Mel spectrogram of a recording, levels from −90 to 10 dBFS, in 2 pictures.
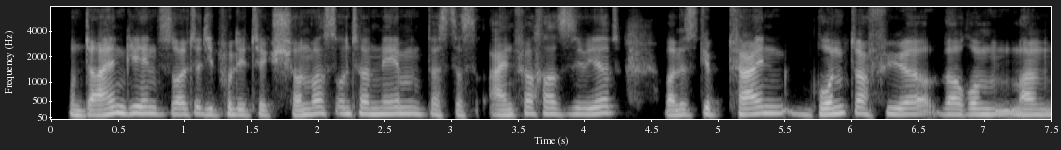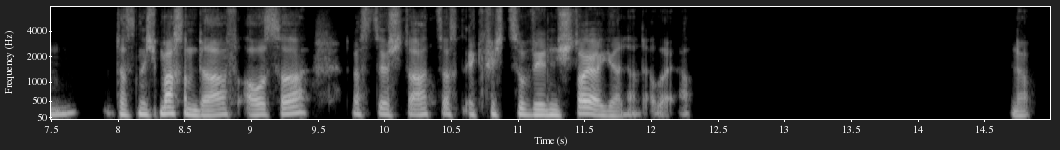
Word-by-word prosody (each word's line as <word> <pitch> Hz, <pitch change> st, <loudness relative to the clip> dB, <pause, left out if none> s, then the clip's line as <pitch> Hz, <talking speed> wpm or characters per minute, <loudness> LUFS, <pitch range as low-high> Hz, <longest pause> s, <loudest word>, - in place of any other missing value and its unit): und 125 Hz, -1 st, 0 dB
dahingehend 165 Hz, +4 st, +4 dB
sollte 150 Hz, +2 st, -1 dB
die 145 Hz, -, 0 dB
Politik 135 Hz, -1 st, -2 dB
schon 125 Hz, +3 st, +1 dB
was 170 Hz, 0 st, 0 dB
unternehmen, 160 Hz, -1 st, +1 dB
dass 135 Hz, -3 st, -3 dB
das 130 Hz, -3 st, -5 dB
einfacher 155 Hz, +5 st, +1 dB
si 150 Hz, +2 st, -3 dB
wird. 175 Hz, +4 st, 0 dB, 0.3 s
Weil 130 Hz, 0 st, +2 dB
es 135 Hz, -2 st, -4 dB
gibt 155 Hz, -5 st, -3 dB
keinen 165 Hz, +1 st, +2 dB
Grund 155 Hz, +6 st, +3 dB
dafür, 150 Hz, -1 st, +1 dB
warum 145 Hz, -, +1 dB
man 140 Hz, -, 0 dB, 0.2 s
das 160 Hz, -7 st, -5 dB
nicht 145 Hz, -1 st, -1 dB
machen 165 Hz, -5 st, +3 dB
darf, 130 Hz, +4 st, 0 dB
außer 155 Hz, +6 st, 0 dB, 0.3 s
dass 155 Hz, -, -6 dB
der 150 Hz, -, -3 dB
Staat 140 Hz, +3 st, -3 dB
sagt, 145 Hz, -, -7 dB
er 145 Hz, -, -5 dB
kriegt 150 Hz, -, -6 dB
zu 145 Hz, -3 st, -2 dB
wenig 135 Hz, -2 st, +2 dB
Steuergelder 130 Hz, -9 st, +1 dB
dabei -, -, -13 dB
ab. -, -, -15 dB, 2.4 s
Ja. -, -, -7 dB
150 Hz, 150 wpm, -23 LUFS, 135-160 Hz, 2.4 s, dahingehend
